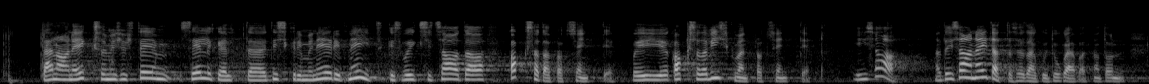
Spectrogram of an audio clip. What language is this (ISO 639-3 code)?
est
